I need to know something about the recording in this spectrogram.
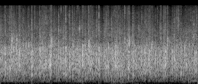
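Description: Steady audience applause, a dense wash of many hands clapping at an even, loud level throughout the two seconds, with no voices standing out.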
